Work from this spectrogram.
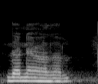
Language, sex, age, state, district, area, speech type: Telugu, male, 18-30, Andhra Pradesh, Kurnool, urban, spontaneous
